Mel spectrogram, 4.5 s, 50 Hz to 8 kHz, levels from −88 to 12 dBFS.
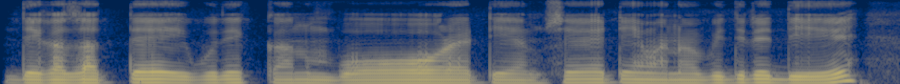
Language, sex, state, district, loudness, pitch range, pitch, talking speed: Chakma, male, Tripura, Unakoti, -19 LUFS, 110-120 Hz, 110 Hz, 135 wpm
